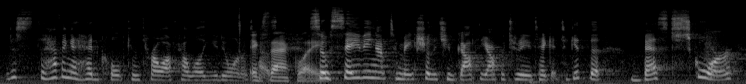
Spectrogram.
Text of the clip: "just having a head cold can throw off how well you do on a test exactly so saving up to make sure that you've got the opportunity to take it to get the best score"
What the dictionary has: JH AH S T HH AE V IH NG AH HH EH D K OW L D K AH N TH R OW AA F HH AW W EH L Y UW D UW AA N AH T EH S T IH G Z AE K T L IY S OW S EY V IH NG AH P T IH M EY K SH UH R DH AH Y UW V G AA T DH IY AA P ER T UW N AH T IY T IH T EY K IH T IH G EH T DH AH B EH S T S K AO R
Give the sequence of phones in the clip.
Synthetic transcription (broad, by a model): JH AH S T HH AE V IH NG AH HH EH D K OW L D K AH N TH R OW AA F HH AW W EH L Y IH D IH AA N AH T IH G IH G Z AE K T L IY S OW S EY V IH NG AH P T IH M EY K SH UH R DH AH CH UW V G AA T DH IY AA P ER T UW N AH T IY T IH T EY K IH T IH G EH T DH AH B EH S T S K AO R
